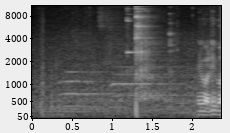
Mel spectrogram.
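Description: A china cup clinks once, sharply and with a short ring, about a second and a quarter in, over quiet café background.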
